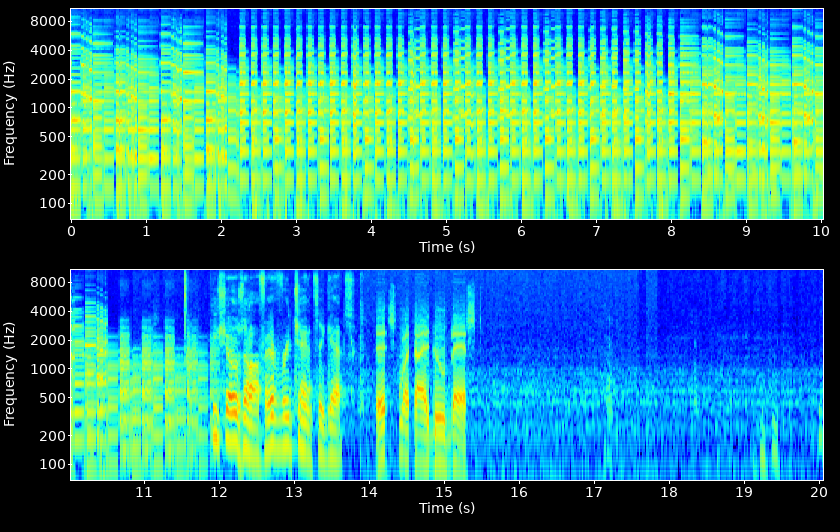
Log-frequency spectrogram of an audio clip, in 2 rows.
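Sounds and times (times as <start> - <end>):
fast computer music: 0.0 - 12.8.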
